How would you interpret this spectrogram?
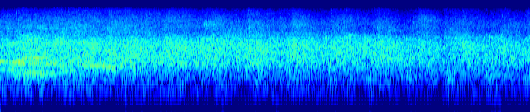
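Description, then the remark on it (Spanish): Steady applause from a crowd applauding for Jesus during a sermon, a dense wash of many hands clapping at an even level for about four seconds, with no voices standing out. “Un aplauso a Jesús.”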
